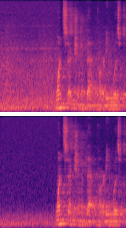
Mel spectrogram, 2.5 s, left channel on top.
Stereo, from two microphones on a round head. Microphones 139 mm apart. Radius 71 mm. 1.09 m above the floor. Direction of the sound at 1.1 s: 25° left (ahead or behind).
